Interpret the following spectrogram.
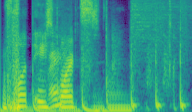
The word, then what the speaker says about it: FOOT Esports: Foot esports love it. It's not you you would first hear uh f O T or food. But then when pronounced properly, foot esports falls off the tongue.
